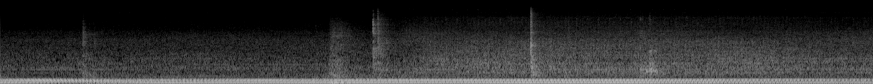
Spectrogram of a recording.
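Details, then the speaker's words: 2008 seven-seat family car with a 1000 cc three-cylinder engine: a smooth, even low hum with a steady pulse and no knocks or ticks; normal idle, dry with no leaks. "mesin mesinnya masih sangat bagus Ya wajar ini tahun 2000 Hai 2008 yang cc-nya 1000cc yang 1000cc itu tiga silinder ya jadi memang mesinnya dari bawaan pabrik Memang udah seperti ini"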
